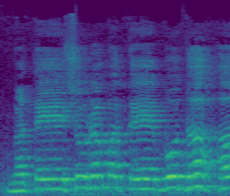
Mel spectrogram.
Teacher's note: तो ये जो विसर्ग आ रहा है चरण की समाप्ति पे, इसका उच्चारण केवल और केवल ह ही होगा।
